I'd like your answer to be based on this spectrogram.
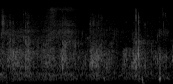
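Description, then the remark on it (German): A brief burst of applause, a steady crackle of many hands clapping with a few sharper claps standing out, fairly soft overall and with no voices. “Ich darf gerne Applaus geben.”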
